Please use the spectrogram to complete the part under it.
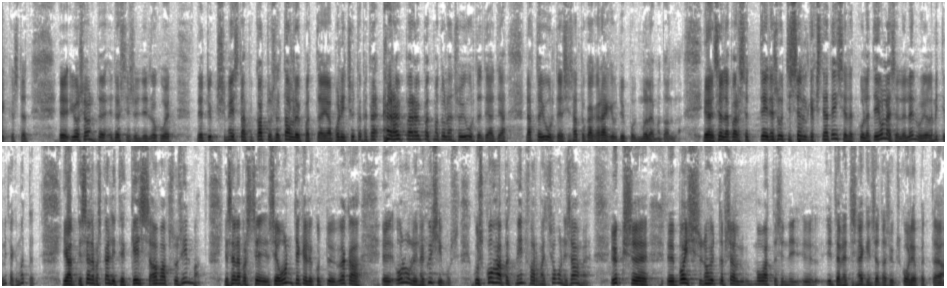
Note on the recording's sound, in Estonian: Audio salvestus koosolekult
